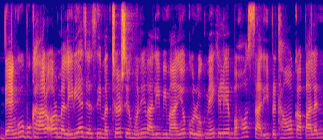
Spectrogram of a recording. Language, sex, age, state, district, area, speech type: Hindi, female, 18-30, Madhya Pradesh, Ujjain, urban, spontaneous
